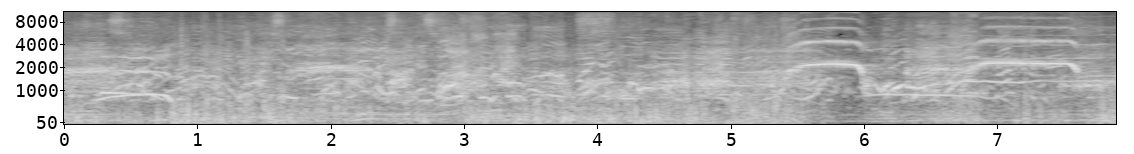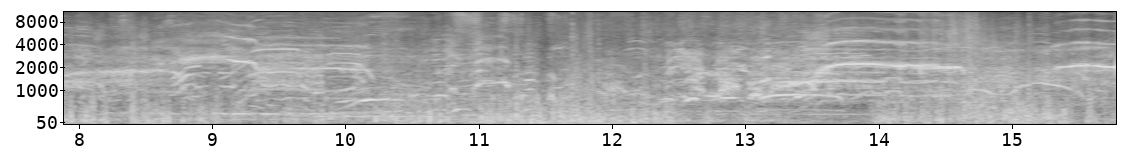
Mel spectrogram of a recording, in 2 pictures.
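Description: A swinging fairground ride rumbles as it spins.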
